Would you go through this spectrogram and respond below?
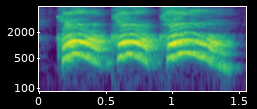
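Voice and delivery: high, loud crow calls; cawing crows. Acted. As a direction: caw like crows overhead.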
